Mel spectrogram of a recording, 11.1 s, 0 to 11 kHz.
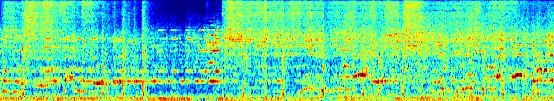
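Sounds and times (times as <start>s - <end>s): drum kit pounding: 0.0s - 3.4s, 4.4s - 11.0s
distorted electric guitars: 0.0s - 11.0s
electric bass: 0.0s - 11.0s.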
